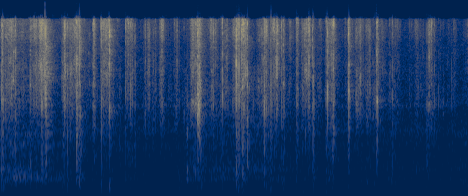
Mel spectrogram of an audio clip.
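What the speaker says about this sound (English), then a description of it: "So we'll just give it a quick shuffle." A deck of cards from the Arkham Horror board game being shuffled by hand, quick crisp riffles and flicks close up, soft and without talk.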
